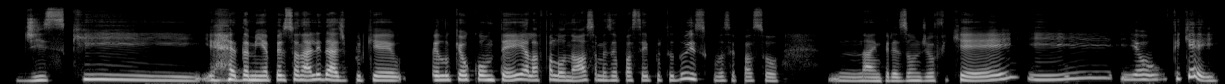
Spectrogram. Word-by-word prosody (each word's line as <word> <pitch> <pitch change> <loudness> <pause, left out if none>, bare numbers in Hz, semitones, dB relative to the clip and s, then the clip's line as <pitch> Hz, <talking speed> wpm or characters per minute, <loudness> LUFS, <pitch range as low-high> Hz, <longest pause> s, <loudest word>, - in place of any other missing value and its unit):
diz 180 +2 -2
que 205 -7 0 0.3
é - - +8
da 210 +1 +4
minha 200 0 +6
personalidade, 210 -1 +3
porque 185 -2 +1 0.3
pelo 205 0 +4
que 205 - 0
eu 210 0 +4
contei, 210 -1 +3
ela 205 -3 +3
falou: 200 -2 -1
"Nossa, 185 +4 -1
mas 195 -1 -3
eu 195 - -2
passei 195 0 -5
por 200 +2 -10
tudo 200 +7 -3
isso 250 -3 0
que - - -25
você 180 0 -8
passou 175 -2 -6 0.5
na 165 -1 -3
empresa 165 +1 -2
onde 175 -1 -2
eu 175 - -1
fiquei 200 - +1 0.2
e 260 +8 -4
e 225 - -5
eu 225 0 -1
fiquei", 250 - 0
200 Hz, 155 wpm, -23 LUFS, 180-220 Hz, 0.5 s, é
